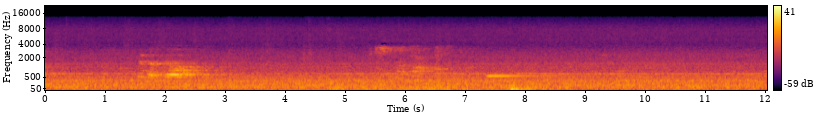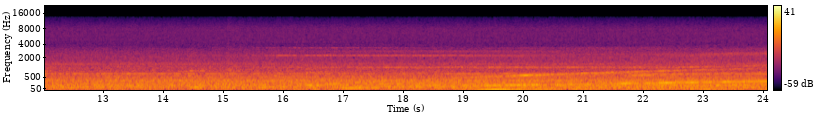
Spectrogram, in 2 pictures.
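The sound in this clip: An Incheon subway train runs with a steady, loud rumble, a voice briefly heard over it, and a motor whine that rises in pitch as it speeds up.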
